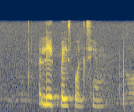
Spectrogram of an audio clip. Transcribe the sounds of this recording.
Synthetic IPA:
liɡ̚bejsbɔltʰim

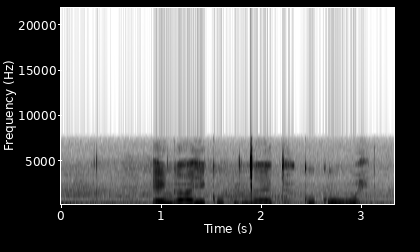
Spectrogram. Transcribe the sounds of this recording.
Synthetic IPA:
ɛŋɡʱajɛkʼukʼuŋ͡ǀɛd̥ʱakʼukʼuːwɛ

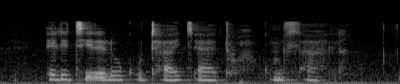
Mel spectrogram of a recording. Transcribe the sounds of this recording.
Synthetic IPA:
elitʰilɛlokʼutʰaicʼatʰwakʼum̩ɬaːla

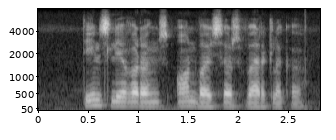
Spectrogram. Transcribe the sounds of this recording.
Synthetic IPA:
d̥insliəvəɾəŋsɑːnvəjsərsværkləkə

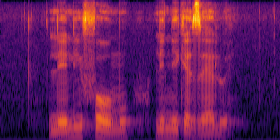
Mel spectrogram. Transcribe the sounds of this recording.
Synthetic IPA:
lelifomulinik̬ʼɛzɛːlwɛ

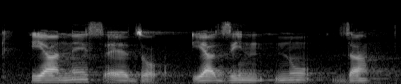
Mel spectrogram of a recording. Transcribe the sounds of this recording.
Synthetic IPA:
janɛsɛd͡zɔ̰ | jad͡zinud͡za

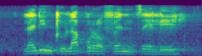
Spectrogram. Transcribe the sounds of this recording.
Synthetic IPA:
ladin̩t͡ɬʼʊlapʼʊrɔfɛn̩t͡sʼɛlɪ

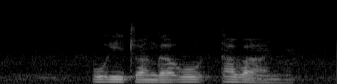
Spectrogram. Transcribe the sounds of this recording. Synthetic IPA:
uitʼwaŋɡaut̪ʼaβaːɲa

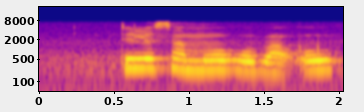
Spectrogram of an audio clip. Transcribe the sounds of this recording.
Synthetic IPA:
tʼɪlɪsamʊɣʊbaʔʊ

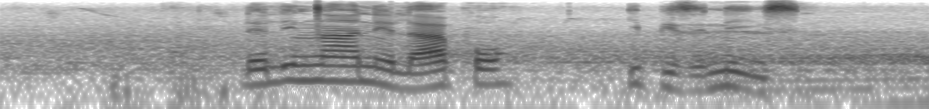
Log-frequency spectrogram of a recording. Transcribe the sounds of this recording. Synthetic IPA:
leliŋ͡ǀanɛlapʰɔ | ib̥ʱiziniːsi̥

